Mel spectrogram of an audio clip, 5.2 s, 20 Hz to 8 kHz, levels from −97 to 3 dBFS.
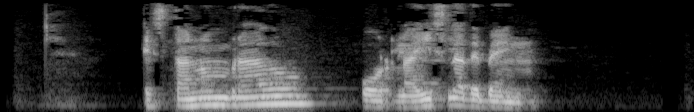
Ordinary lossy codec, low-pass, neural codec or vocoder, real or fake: MP3, 32 kbps; 7.2 kHz; none; real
